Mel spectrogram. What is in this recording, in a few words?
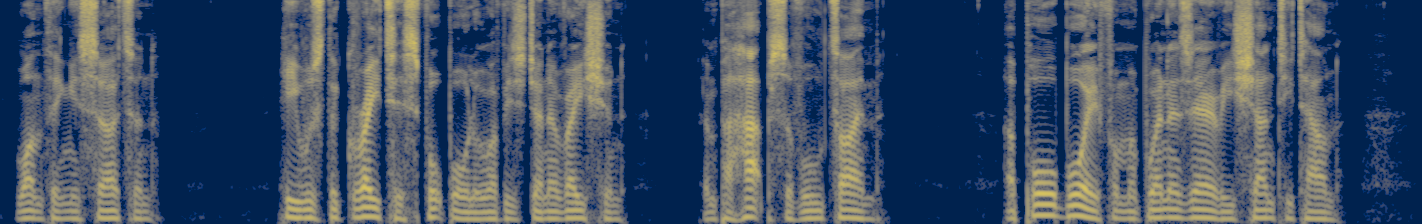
Narrative; Maradona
